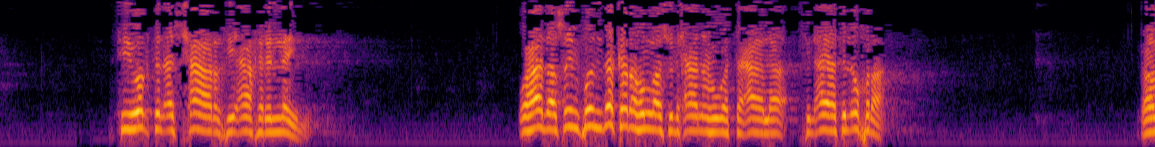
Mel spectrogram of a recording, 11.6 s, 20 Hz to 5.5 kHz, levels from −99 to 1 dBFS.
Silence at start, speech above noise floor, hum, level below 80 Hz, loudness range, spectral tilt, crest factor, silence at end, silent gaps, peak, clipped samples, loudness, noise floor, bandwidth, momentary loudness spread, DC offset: 1.2 s; 50 dB; none; -64 dBFS; 7 LU; -7 dB/octave; 20 dB; 0 s; none; -4 dBFS; under 0.1%; -21 LUFS; -71 dBFS; 5.4 kHz; 9 LU; under 0.1%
